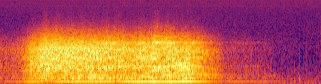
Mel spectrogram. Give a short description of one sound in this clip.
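A truck engine roars loudly, then dies down.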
